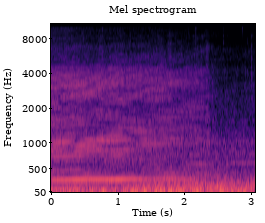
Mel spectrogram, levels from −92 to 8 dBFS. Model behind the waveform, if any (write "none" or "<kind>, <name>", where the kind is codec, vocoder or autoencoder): none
